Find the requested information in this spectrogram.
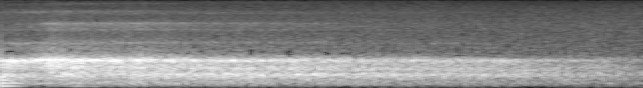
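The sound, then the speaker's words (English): A slow, deep exhale with sound during a guided breathing exercise, a faint, steady breathy rush that sustains alone for about four seconds and gradually fades. “Inhaling. Exhaling long and slow and deep with sound.”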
